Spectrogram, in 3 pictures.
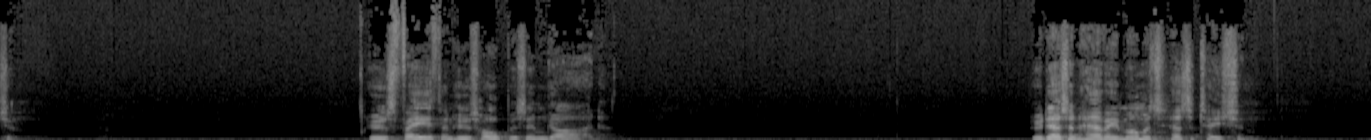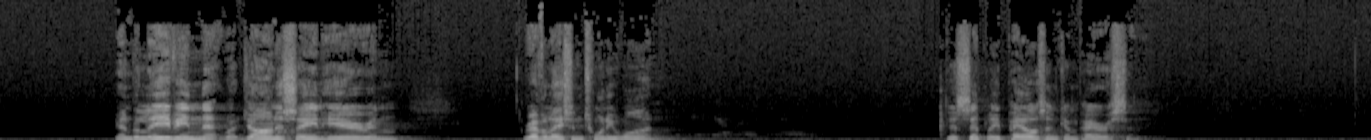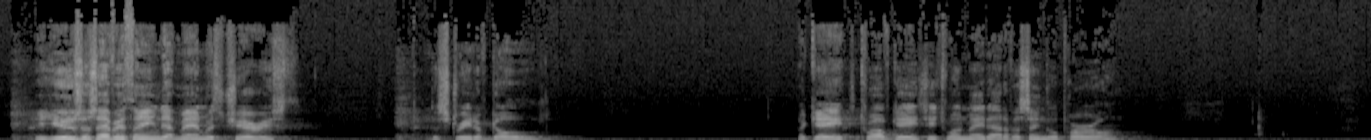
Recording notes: Downtown Church Of Christ Audio Sermon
